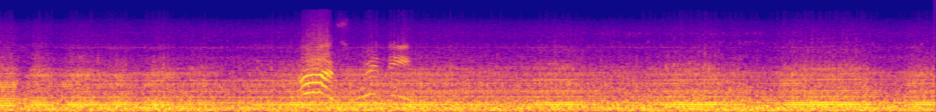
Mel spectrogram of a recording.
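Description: A motorcycle engine drones steadily at high speed.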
